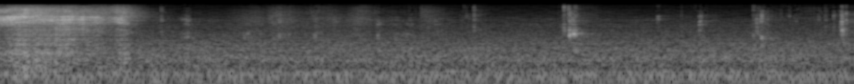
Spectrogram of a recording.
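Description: A person slurping up a mouthful of noodles: one short, loud, hissy slurp at the start, followed by a few faint clicks over a steady low hum.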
